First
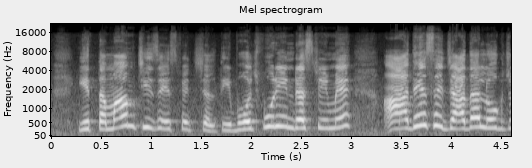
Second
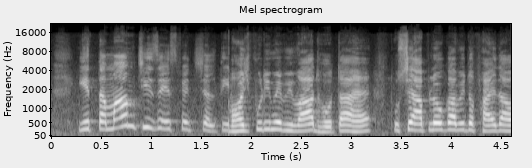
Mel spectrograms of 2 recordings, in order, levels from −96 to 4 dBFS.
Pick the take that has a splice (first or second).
second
